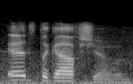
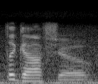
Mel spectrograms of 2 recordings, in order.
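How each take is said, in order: First: Slow, drawn-out showman intro; announcer voice. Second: Said in the usual way. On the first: Pretend. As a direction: introduce it like a TV host. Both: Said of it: "I don't know where I was going with that".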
